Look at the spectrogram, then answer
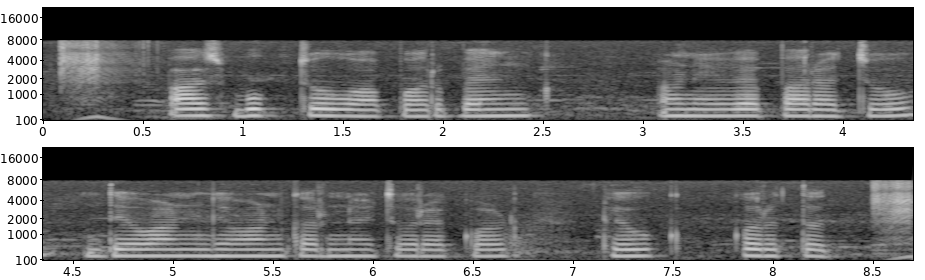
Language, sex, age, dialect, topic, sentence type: Marathi, female, 31-35, Southern Konkan, banking, statement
